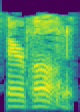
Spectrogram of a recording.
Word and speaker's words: Faribault: And this town is, it's called Faribault, Minnesota, and it's spelled Faribault, but it's pronounced Faribault.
